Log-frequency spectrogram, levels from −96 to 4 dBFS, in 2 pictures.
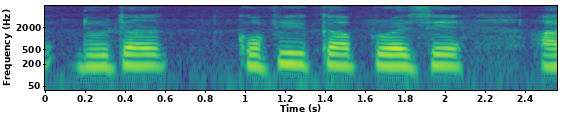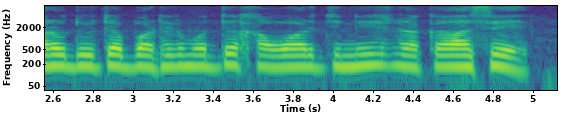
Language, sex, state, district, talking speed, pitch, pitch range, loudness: Bengali, male, Assam, Hailakandi, 140 wpm, 180 Hz, 175-185 Hz, -15 LUFS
